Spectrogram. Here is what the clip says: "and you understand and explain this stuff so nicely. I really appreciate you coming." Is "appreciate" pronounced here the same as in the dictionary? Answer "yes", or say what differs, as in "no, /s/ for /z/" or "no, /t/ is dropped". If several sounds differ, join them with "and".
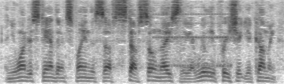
yes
